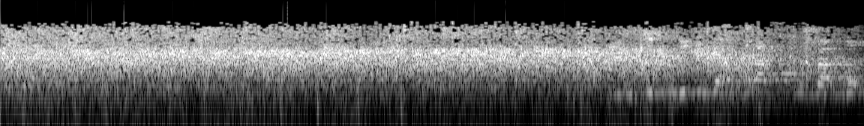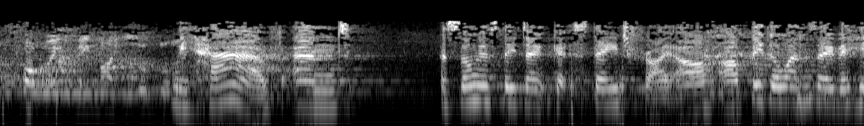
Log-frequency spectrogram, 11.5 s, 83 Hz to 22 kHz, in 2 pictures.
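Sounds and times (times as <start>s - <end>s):
crowd applauding: 0.0s - 6.0s
speech: 5.9s - 11.5s.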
